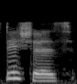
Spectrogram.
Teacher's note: in plurals such as dishes, a vowel is added before the s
